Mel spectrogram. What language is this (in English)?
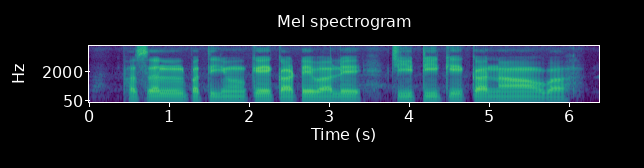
Bhojpuri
